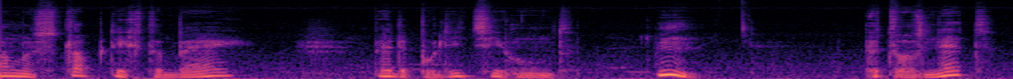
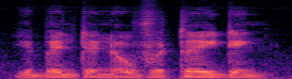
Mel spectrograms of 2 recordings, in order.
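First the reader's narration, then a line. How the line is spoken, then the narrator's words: Stern. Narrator (Dutch): zei streng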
